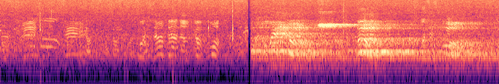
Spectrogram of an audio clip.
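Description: Near silence with faint, distant voices. About four seconds in the level steps up suddenly, and the faint voices become a little stronger and more drawn out.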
